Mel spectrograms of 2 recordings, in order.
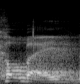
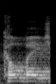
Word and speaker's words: Kobe: They pronounce it Kobe there. Kobe, Japan.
